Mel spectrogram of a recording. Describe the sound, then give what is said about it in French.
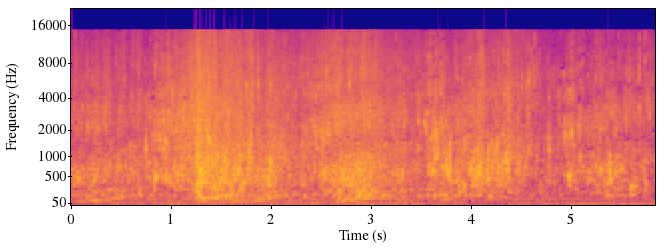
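Paddles pushing a boat through shallow mangrove water, soft watery swishes and splashes that swell in a few slow surges over a continuous wash of water noise. “Nous allons utiliser les pagaies à partir d'ici. Il y a trop peu de fond.”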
